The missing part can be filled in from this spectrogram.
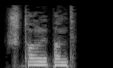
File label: "stolpernd", German; adjectives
